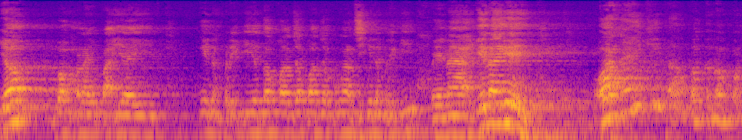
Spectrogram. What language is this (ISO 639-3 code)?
ind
